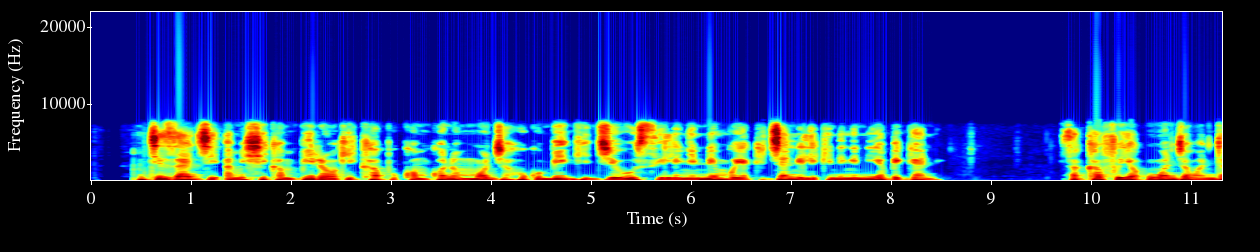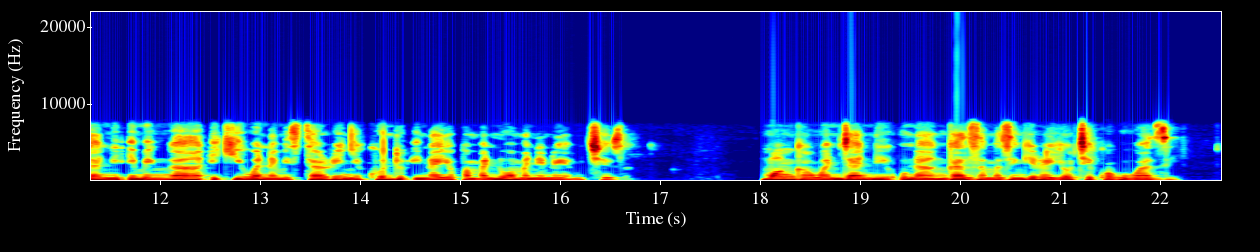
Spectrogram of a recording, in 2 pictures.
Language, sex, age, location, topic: Swahili, female, 25-35, Nairobi, health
